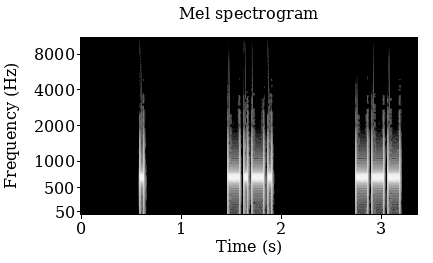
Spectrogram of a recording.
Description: Morse code, heard as a keyed tone, about 30 wpm, spaced as for 9 wpm, 700 Hz. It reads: ECO
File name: Lesson 19e - Letter w - Three Characters 30wpm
